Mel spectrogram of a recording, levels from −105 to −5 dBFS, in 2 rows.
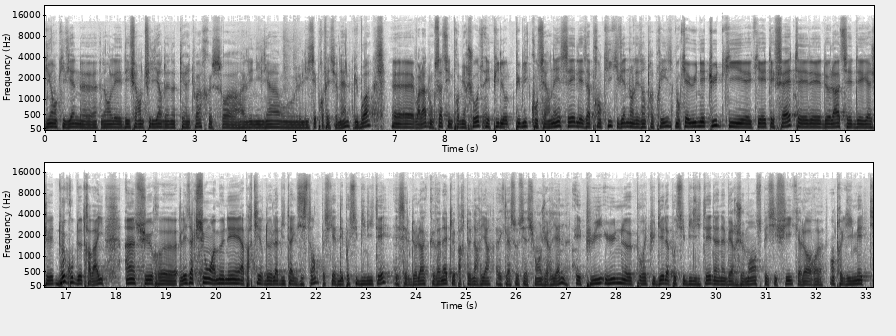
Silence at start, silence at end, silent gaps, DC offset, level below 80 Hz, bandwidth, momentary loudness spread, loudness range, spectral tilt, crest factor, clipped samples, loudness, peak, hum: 0 s; 0 s; none; under 0.1%; -34 dBFS; 14.5 kHz; 6 LU; 4 LU; -6.5 dB/octave; 14 dB; under 0.1%; -16 LUFS; 0 dBFS; none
